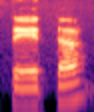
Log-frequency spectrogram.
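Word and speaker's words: זה: lo tengo que transliterar se pronuncia Z e H no Z es una Z que suena como la abejita que huela quiere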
